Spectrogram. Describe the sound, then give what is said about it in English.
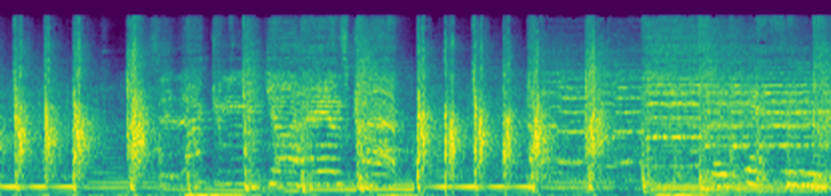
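Sharp, rhythmic hand claps punctuate a loud music track, landing in quick bursts over a steady bass line and sustained instruments. “I can make your hands clap.”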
